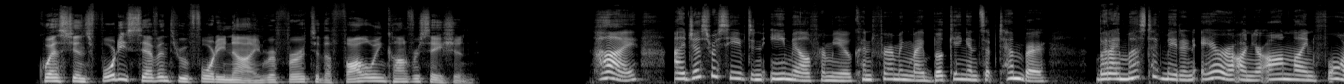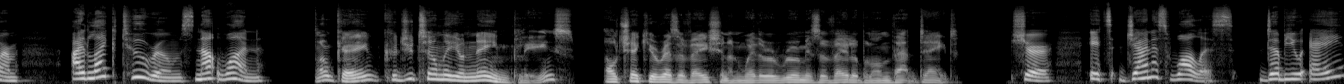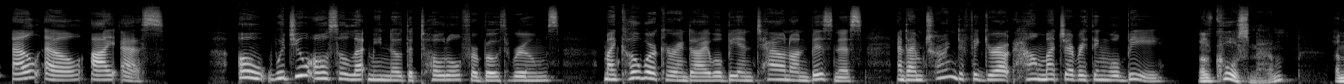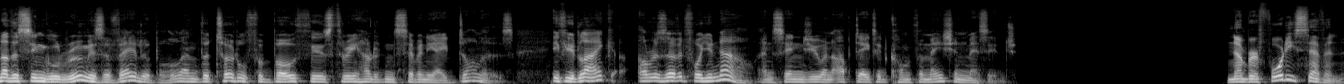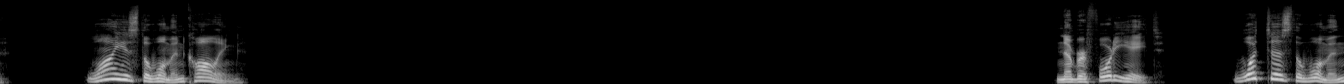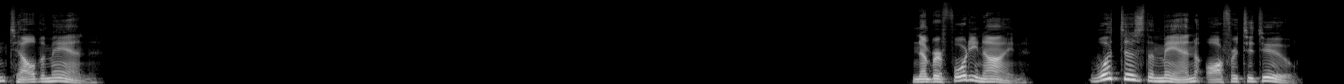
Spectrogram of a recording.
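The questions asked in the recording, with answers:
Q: Why is the woman calling?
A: To change her booking to two rooms

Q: What does the man offer to do?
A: Reserve the room and send an updated confirmation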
